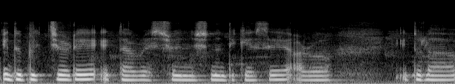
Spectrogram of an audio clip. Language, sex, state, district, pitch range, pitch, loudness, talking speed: Nagamese, female, Nagaland, Dimapur, 200-220 Hz, 210 Hz, -17 LUFS, 160 wpm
